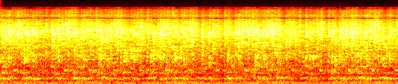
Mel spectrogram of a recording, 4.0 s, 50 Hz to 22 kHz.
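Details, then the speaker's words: $300 Small Block Chevy 350 V8 idling on a DIY engine run stand: a steady, even idle with a slight lope and no knocks or misses. It sounds good and cammed, fans and radiator work, and the owner suspects no thermostat. "uh fans work good radiator keeps it cool motor sounds good motor sounds like it's got a cam in it which is good"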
